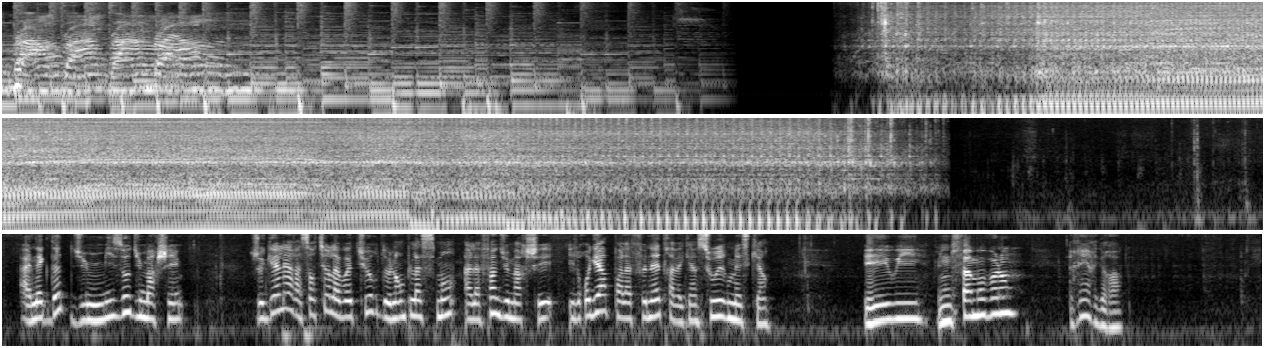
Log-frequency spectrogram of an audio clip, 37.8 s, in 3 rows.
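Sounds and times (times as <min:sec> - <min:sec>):
music: 0:00.0 - 0:07.4
old tractor engine running: 0:08.4 - 0:22.1
speech: 0:25.5 - 0:33.0, 0:33.8 - 0:36.6.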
